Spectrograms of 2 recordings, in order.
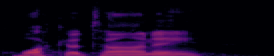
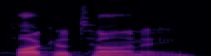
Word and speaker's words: Whakatane: So it's called Whakatane. And so here, it sounds like it catches you off guard, but if you say Whakatane, it's offensive because that's not how it's pronounced.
